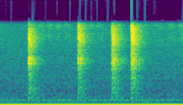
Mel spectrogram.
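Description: Chalk striking and writing on a blackboard: four short, sharp clicks in under two seconds, over a steady low hum.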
